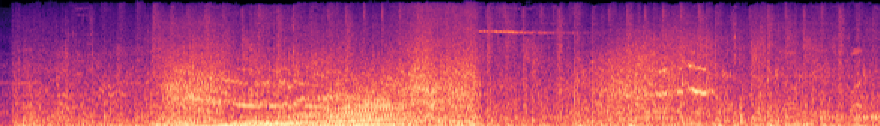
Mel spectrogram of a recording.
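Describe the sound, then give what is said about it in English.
Cars of Vosin's team race back towards their HQ in a Bourne film scene, engines roaring and tires screeching in long, sliding wails that rise and fall, a loud sustained burst from about two to five seconds, then more squealing and engine noise. “Vosin's team speed back towards their HQ.”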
